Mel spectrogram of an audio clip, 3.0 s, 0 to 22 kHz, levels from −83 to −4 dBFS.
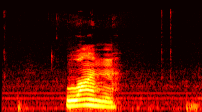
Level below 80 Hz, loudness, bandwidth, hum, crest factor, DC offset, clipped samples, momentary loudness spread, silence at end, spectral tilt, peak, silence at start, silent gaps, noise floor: -52 dBFS; -14 LUFS; 5.2 kHz; none; 16 dB; under 0.1%; under 0.1%; 15 LU; 1.25 s; -9 dB/octave; -2 dBFS; 0.25 s; none; -52 dBFS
